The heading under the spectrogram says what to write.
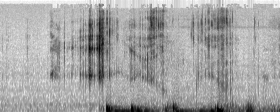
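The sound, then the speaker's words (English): Loud crunching as a woman bites into a crisp potato chip, followed by a few seconds of wet, crackly chewing with repeated sharp crunches and no talking. “All right, she's taking the crunch.”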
